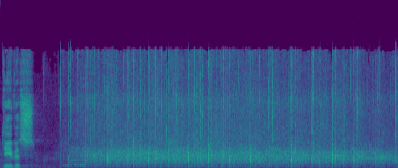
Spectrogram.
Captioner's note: audience applauding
